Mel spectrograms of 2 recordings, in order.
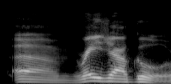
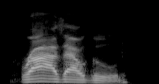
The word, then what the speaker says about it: Ra's al Ghul: But anyway, Ra's al Ghul, right? Or Ra's al Ghul. They changed the pronunciation of his name for the movies. Ra's al Ghul.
